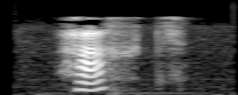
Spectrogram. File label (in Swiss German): "hert", Bas Rhin; vin; dur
